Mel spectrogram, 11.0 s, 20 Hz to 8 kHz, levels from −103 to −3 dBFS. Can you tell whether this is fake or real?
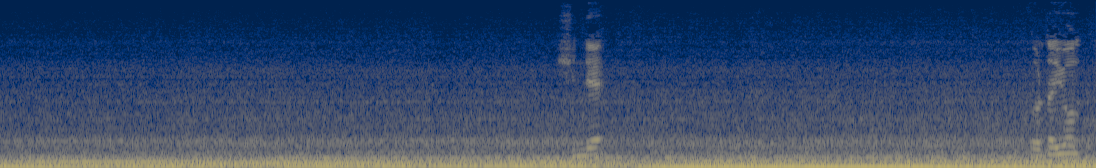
real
